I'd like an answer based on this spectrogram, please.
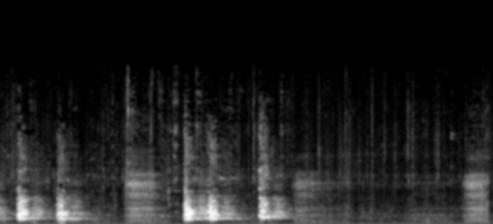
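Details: A dog named Mieli, part Schipperke, doing zoomies on a hike at Grand Staircase-Escalante National Monument in southern Utah; a few sharp barks in two pairs, then quiet with faint rustling.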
